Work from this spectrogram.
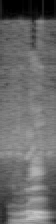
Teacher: देखिए बोलते हैं तो जिह्वा मुड़ करके घर्षण करते हुए आती है, तो इसी को हम लुंठित कहते हैं, लुंठित व्यंजन।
